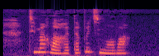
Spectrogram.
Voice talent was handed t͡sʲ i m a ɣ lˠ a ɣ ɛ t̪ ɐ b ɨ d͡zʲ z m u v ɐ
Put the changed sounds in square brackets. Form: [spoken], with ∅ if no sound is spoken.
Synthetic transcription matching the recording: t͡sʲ i m a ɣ lˠ a ɣ ɛ t̪ ɐ b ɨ d͡zʲ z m [ɔ] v ɐ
